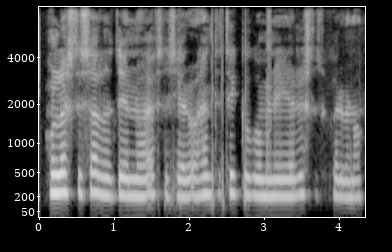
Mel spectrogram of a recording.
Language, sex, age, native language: Icelandic, female, 30-39, Icelandic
